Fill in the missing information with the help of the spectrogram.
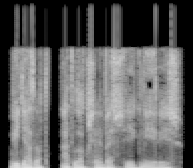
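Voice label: Hungarian warning, GPS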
